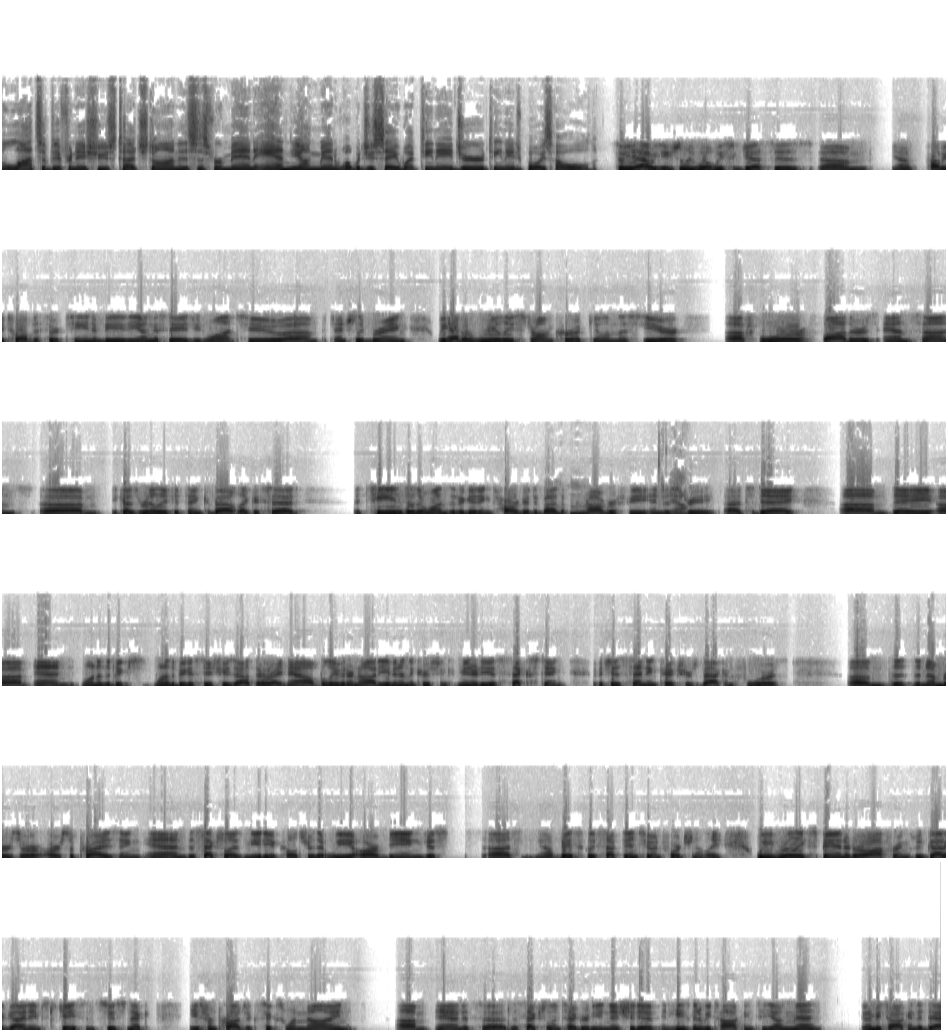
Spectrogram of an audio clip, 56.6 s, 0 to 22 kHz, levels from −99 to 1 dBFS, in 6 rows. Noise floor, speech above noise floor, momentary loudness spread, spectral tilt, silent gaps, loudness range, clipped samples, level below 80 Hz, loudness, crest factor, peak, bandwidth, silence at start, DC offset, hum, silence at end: -47 dBFS; 32 dB; 6 LU; -6 dB/octave; none; 3 LU; under 0.1%; -52 dBFS; -16 LUFS; 14 dB; -2 dBFS; 12 kHz; 0 s; under 0.1%; none; 0 s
